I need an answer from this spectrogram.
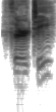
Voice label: Gps Voice, Male; Thirty; Laptop Speaker Adult Male; Recorded Voice; Blastwave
